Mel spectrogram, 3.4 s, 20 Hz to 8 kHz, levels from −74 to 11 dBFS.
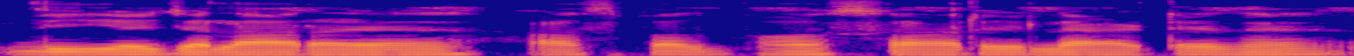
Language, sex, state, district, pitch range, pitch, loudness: Hindi, male, Chandigarh, Chandigarh, 95-100 Hz, 100 Hz, -16 LUFS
